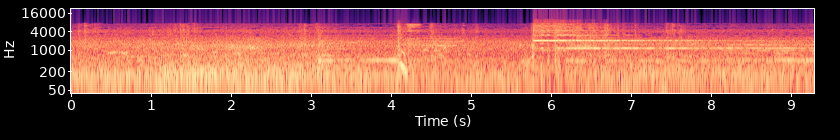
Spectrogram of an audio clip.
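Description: A San Francisco cable car near Bush Street clangs its bell sharply a few times, then rings out with sustained metallic tones over steady rumbling street traffic and city noise; it rings because cars to the right didn't leave room for the cable car.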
